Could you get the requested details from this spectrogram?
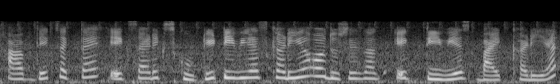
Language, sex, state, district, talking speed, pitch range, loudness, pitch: Hindi, female, Gujarat, Valsad, 205 wpm, 250-315 Hz, -17 LUFS, 275 Hz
